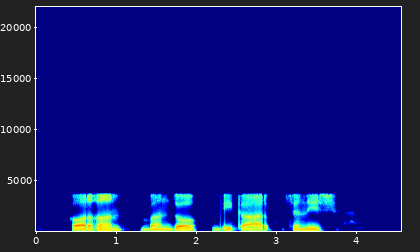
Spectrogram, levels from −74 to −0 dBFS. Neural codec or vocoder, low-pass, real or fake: codec, 24 kHz, 0.9 kbps, WavTokenizer, large speech release; 3.6 kHz; fake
